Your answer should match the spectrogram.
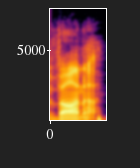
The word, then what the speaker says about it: Werner: It's pronounced Bjorn Vanna because he's German.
